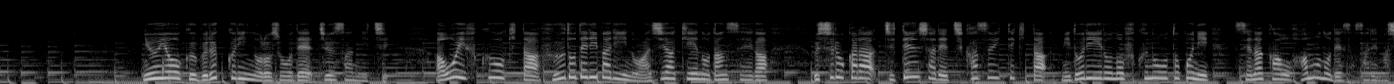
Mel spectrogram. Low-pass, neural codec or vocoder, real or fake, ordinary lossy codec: 7.2 kHz; none; real; none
